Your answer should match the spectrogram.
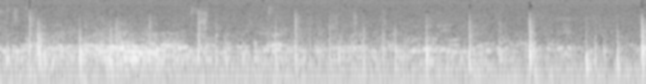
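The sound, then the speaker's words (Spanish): Footsteps of a man followed by a young man climb a flight of stairs to the upper floor, a steady run of sharp knocks with uneven spacing, over a faint background murmur. “Ben sube al piso de arriba seguido por el joven.”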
